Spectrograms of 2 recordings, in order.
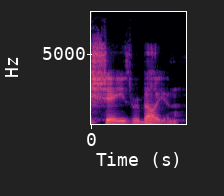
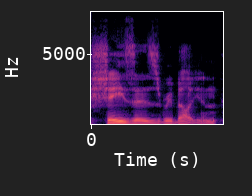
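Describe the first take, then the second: First: The possessive adds no extra syllable. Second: The possessive is sounded as an extra syllable. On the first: The speaker calls it right. "It's simply Shays' Rebellion" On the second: The speaker calls it wrong. "we could overpronounce it"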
